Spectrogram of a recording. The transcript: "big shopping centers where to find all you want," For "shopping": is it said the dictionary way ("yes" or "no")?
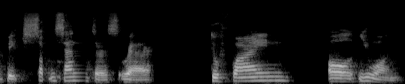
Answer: no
